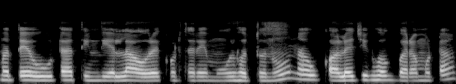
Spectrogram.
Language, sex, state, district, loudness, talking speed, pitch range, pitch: Kannada, female, Karnataka, Dharwad, -16 LUFS, 170 wpm, 180-200 Hz, 190 Hz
